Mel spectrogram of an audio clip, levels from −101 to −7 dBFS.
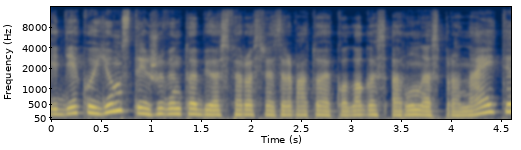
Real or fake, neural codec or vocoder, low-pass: real; none; 14.4 kHz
